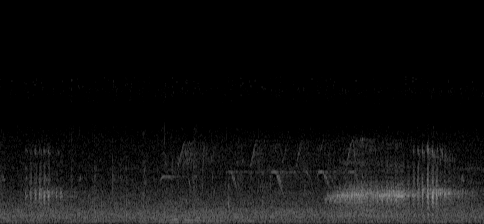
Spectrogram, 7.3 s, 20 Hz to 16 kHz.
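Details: Black-spotted pond frogs, a pair in amplexus with the smaller male clasping, recorded early morning on 14 June 2009; two bursts of rapid, pulsed rasping croaks, one brief near the start and a longer one later, with chirping birds behind.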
